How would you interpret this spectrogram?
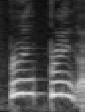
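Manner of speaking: high sung "bring, bring" like a ringing phone; playful ringtone impression; phone ring imitation. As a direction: chirp it like a cell phone ringing. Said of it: "my cell phone rings".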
